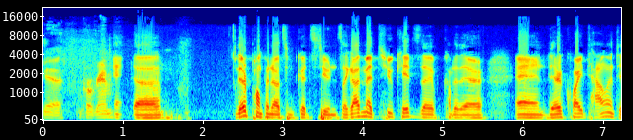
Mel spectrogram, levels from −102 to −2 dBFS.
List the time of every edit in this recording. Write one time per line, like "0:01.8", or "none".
0:02.4
0:05.1

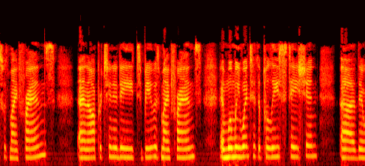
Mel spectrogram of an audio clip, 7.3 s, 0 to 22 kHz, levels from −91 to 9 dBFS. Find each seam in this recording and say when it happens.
none

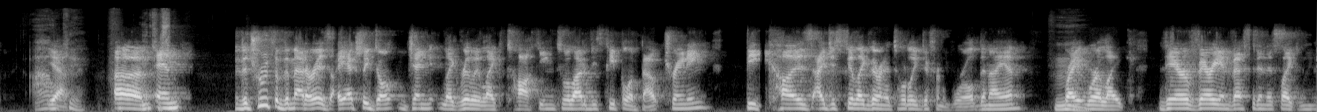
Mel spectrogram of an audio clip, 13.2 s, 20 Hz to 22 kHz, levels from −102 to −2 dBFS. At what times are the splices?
0:02.4

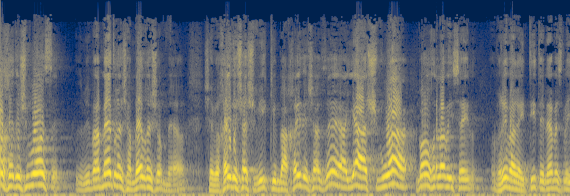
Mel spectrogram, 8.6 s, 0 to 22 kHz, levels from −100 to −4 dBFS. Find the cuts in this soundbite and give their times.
0:06.2
0:06.5

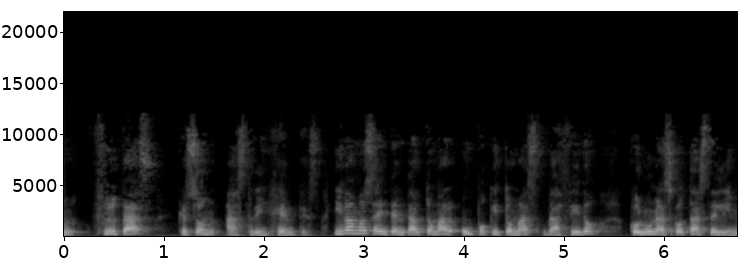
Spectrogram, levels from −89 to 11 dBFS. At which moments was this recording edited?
0:02.6
0:04.8

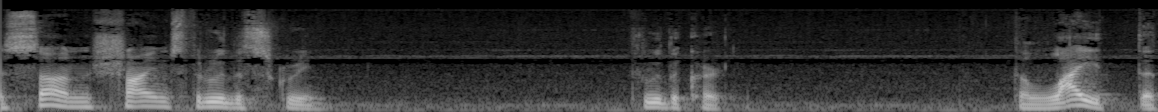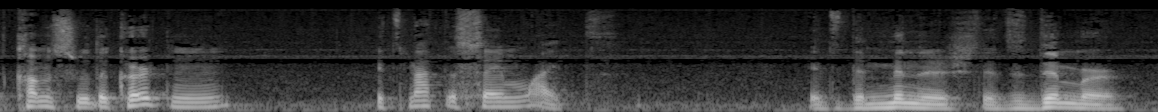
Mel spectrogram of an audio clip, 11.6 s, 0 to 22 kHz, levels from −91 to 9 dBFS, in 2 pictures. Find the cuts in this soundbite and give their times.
none

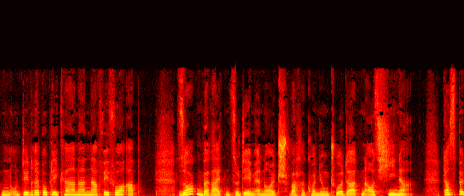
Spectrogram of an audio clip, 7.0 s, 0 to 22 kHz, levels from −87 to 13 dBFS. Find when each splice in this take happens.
none

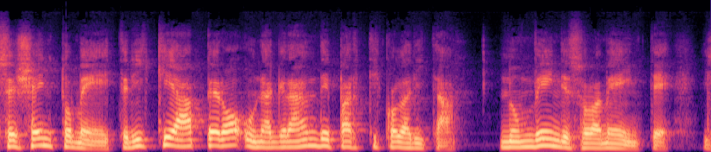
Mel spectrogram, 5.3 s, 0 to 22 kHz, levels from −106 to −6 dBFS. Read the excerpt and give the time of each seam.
none

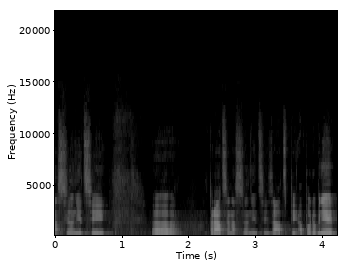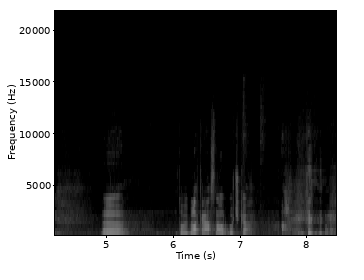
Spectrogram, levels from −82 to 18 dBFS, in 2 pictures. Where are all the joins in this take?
none

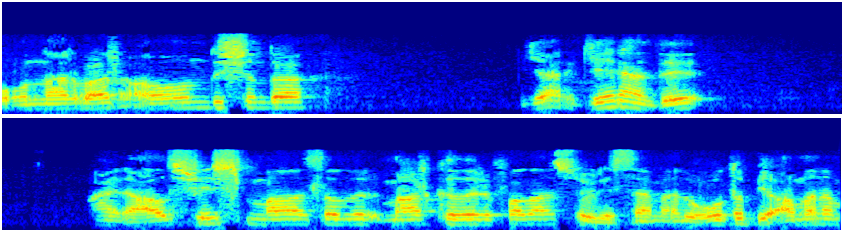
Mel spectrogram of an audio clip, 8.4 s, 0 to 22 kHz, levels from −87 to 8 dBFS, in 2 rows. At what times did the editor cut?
none

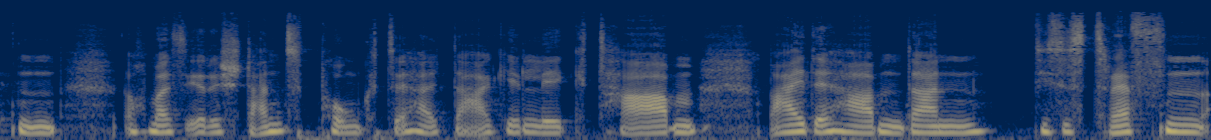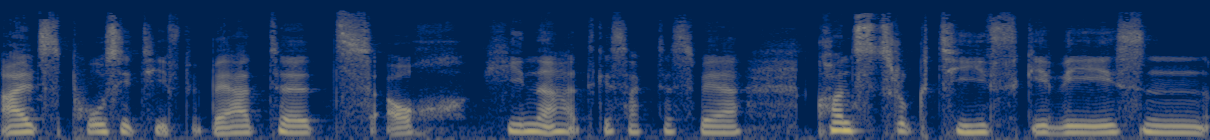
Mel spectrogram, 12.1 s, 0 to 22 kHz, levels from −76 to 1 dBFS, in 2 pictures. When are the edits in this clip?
none

